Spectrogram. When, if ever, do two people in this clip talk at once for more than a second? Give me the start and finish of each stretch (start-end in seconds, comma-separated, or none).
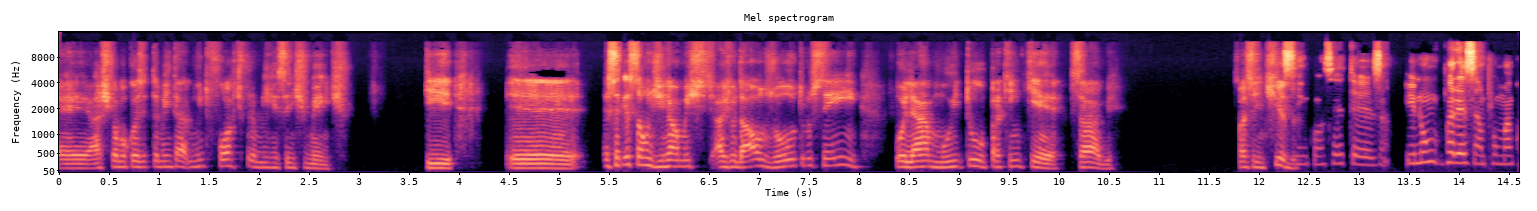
none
